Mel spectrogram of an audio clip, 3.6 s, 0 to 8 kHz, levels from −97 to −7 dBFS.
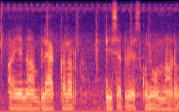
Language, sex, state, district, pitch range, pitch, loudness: Telugu, male, Andhra Pradesh, Manyam, 95-100 Hz, 100 Hz, -20 LUFS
